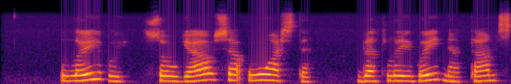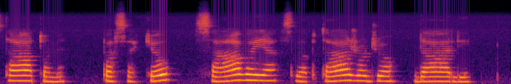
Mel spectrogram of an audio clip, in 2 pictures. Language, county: Lithuanian, Šiauliai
